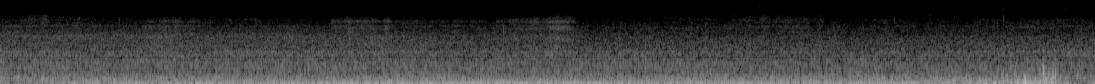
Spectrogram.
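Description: Steady low engine drone, with a brief louder rumble about ten and a half seconds in.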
